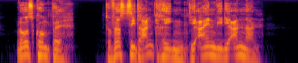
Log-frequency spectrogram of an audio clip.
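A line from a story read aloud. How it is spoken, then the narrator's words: Encouraging call. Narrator (German): Nur Clusio rief mir manchmal ermunternd zu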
